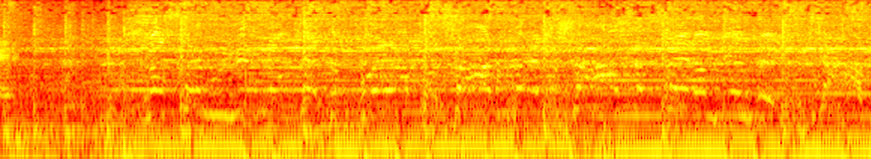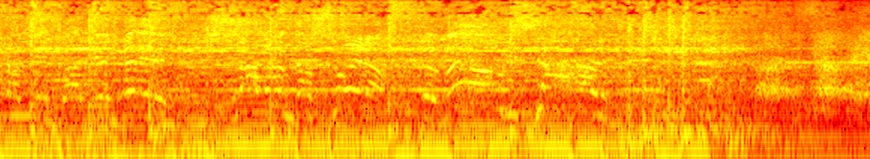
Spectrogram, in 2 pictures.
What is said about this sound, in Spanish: Ahí lo canta la gente, dice, no soy tu solución, pero sí un mejor disfraz.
